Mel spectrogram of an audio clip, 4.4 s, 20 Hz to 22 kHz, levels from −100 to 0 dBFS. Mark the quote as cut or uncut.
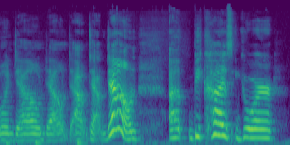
uncut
